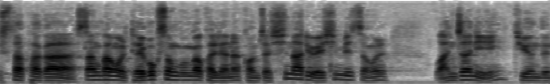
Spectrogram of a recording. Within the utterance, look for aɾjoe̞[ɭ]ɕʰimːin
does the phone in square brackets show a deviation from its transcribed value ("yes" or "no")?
yes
